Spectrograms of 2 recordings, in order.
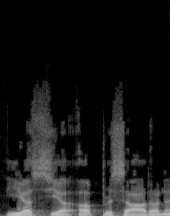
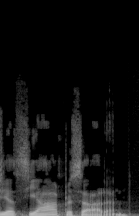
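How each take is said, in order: First: The two a-sounds are said separately. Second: The two a-sounds merge into one. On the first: "and those two A's" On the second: "The last A in Yasya and the first A in aprasadam becomes Yasya prasadam"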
